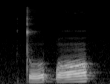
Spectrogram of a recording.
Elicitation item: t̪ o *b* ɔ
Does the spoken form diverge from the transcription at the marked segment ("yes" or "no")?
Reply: yes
